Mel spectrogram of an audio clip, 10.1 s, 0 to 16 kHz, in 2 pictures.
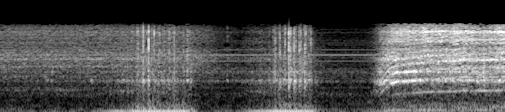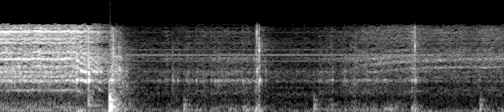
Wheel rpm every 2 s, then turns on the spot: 10, 20, 110, 20, 10.
0-2 6-8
